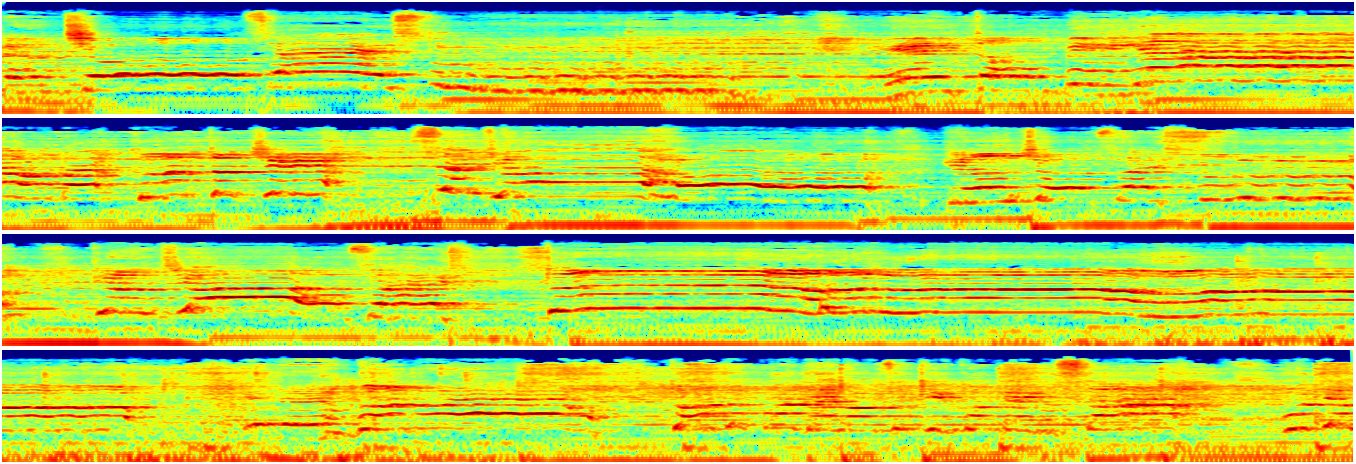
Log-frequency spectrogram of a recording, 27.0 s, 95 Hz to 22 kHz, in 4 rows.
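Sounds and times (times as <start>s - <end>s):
full band backing: 0.0s - 27.0s
woman singing worship song: 0.0s - 27.0s.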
